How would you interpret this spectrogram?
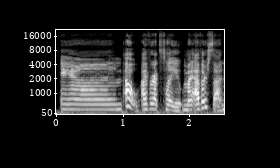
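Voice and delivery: normal talking voice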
